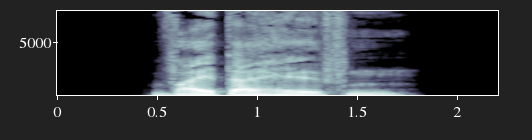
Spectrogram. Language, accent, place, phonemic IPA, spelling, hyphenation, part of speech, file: German, Germany, Berlin, /ˈvaɪ̯tɐˌhɛlfən/, weiterhelfen, wei‧ter‧hel‧fen, verb, De-weiterhelfen.ogg
- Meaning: to help along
